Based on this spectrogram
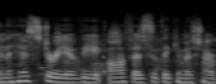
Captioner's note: speaking French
